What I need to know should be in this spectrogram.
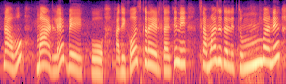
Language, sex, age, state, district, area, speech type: Kannada, female, 30-45, Karnataka, Mandya, rural, spontaneous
